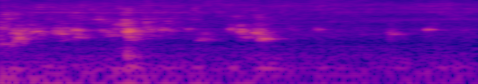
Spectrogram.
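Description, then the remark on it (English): Hot water from a shower massage head runs into a bathtub at home, a soft, steady splashing with small irregular spatters and bright bursts, fairly quiet, no voices. “So, just running the water.”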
